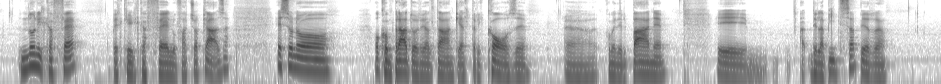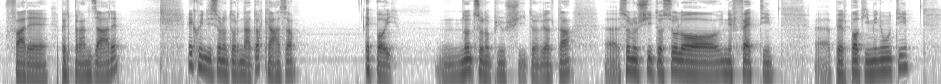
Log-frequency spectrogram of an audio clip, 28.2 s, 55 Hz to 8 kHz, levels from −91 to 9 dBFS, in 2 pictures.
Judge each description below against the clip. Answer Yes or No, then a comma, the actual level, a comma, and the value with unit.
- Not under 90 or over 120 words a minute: Yes, slow, 115 wpm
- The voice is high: No, low, 105 Hz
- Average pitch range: Yes, average, 4.1 semitones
